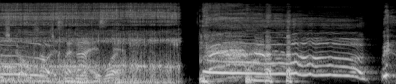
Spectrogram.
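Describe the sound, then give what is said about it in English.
A voice imitates a gross, guttural yawn: a raspy, gravelly groan, a brief pause, then a long drawn-out moan that slides downward in pitch before a short final gasp. “it must make some weird sound. A gross guttural sound.”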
